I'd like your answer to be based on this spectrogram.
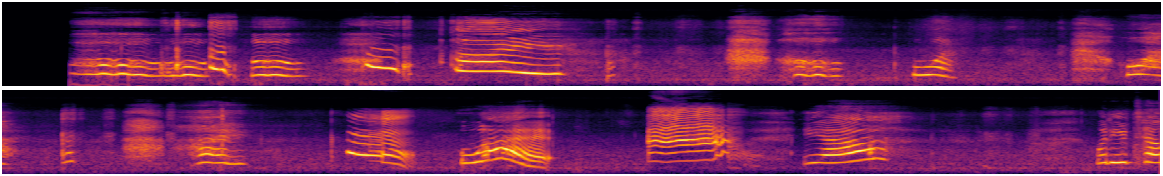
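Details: Male infant upset by bad hiccups: repeated fussy, wailing cries and whimpers with short pauses between; irritable crying.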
